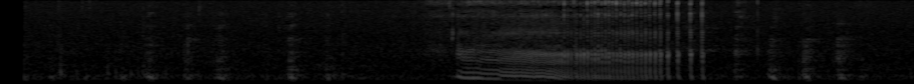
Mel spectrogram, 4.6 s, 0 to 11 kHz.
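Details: Stella, a 5 lb Shih Tzu, snoring hard in her sleep after a long day with no naps: one loud, rasping, harmonic snore lasting about a second, then soft rhythmic breathing snuffles in a quiet small room.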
